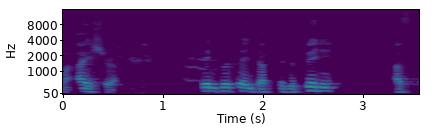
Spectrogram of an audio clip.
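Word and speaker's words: מעשר: Means 10th in the Hebrew and is pronounced ma'ashra.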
